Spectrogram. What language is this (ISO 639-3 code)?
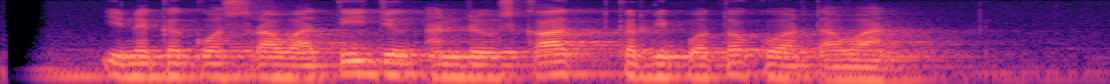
sun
